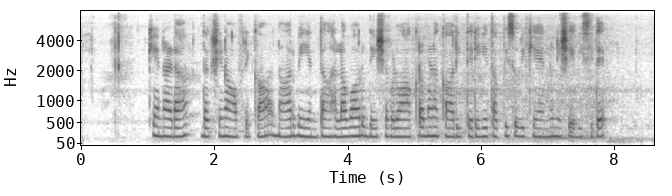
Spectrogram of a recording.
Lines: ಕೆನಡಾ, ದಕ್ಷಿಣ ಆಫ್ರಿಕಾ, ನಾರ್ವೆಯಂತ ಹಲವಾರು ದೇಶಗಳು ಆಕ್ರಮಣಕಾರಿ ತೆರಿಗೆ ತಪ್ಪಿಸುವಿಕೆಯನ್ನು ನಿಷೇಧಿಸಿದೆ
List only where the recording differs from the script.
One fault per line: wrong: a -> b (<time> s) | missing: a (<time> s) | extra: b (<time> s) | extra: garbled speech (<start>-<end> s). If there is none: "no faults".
no faults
